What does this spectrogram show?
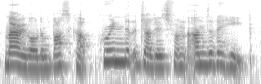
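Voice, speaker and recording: A woman reading a children's story aloud in an expressive, playful, emphatic way. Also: mid-range voice, fairly quick. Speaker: story time reader for children.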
